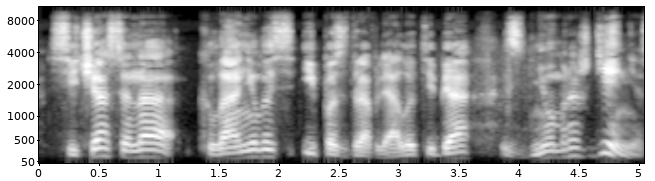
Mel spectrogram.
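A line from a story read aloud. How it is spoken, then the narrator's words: Plain. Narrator (Russian): сказала ему Сижень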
